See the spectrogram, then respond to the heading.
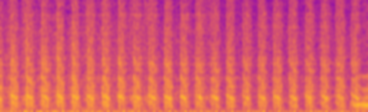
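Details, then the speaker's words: Honda Civic that suddenly wouldn't start; no fuel pump priming heard, so owner suspects the fuel pump but tests spark first. Steady starter cranking about three beats a second, never catching; cranks but won't start, no spark found. "I'm listening for like the fuel pump priming and it I don't really hear anything so I'm assuming it's the fuel pump that's bad but I'm gonna just test for spark first"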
